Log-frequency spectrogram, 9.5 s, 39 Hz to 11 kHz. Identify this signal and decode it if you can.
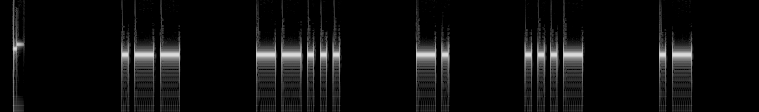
Morse code, heard as a keyed tone, about 15 wpm, spaced as for 7 wpm, 700 Hz. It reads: W7NVA
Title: USA Call Signs - 4x Character Spacing - 15wpm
